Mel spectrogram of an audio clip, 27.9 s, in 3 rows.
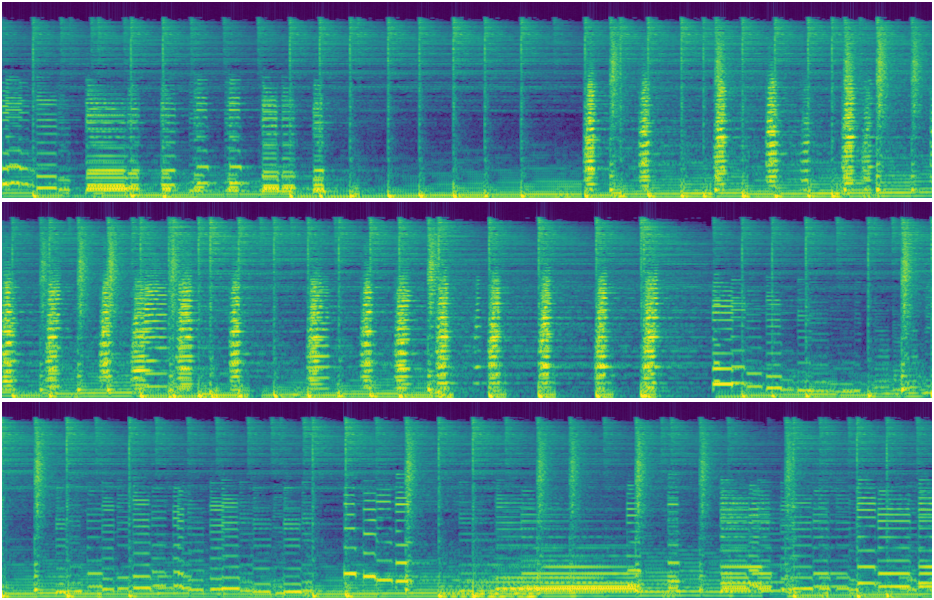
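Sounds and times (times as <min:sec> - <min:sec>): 
jazz band with guitar: 0:00.0 - 0:27.9.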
